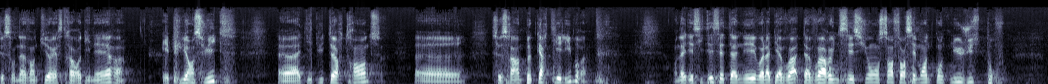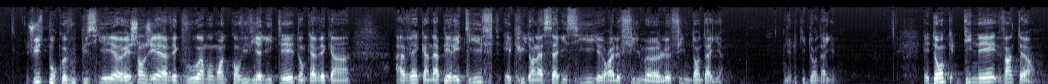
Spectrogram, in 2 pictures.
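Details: Adult male speaker; typical speech.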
